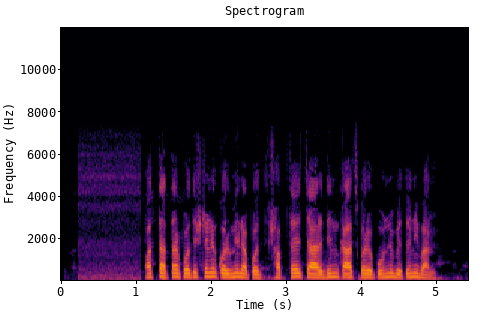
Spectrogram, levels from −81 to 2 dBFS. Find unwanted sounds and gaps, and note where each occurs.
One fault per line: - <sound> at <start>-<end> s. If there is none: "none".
none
